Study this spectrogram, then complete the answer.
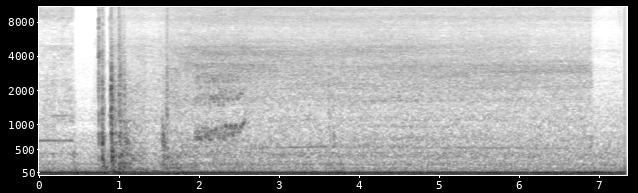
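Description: An electric sunroof motor hums as the glass panel slides open.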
